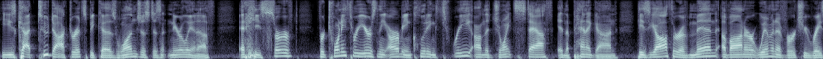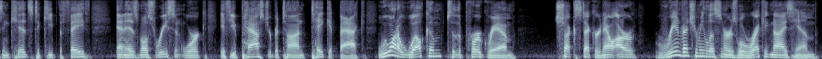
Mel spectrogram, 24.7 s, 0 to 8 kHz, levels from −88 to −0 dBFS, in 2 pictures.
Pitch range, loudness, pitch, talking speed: 100-125 Hz, -19 LUFS, 115 Hz, 180 wpm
